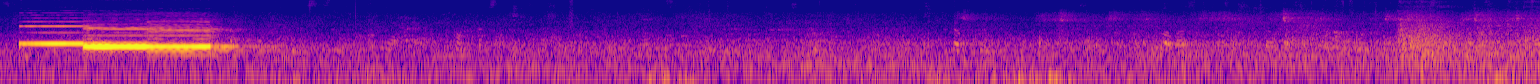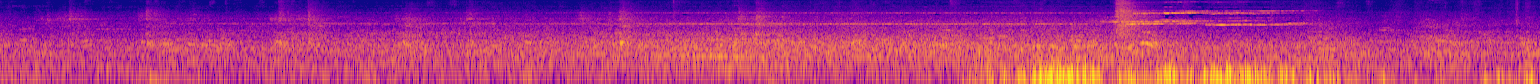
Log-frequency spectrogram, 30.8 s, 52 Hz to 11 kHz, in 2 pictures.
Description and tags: PA and arrival
Ambience from russian Underground station, PA bell in the begining with no voice, then quite mur-mur and at the end train arrival.
Record from zoom h4n, low freqs were cut a little bit because mic was without dead cat - so had noise wind from the train
announcement, Field-record, metro, public, ambience, underground, subway, PA, train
